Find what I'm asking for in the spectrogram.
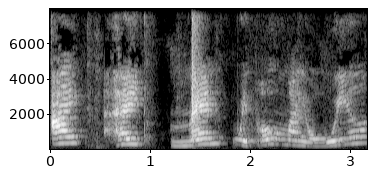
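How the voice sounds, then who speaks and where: A woman with a non-native accent speaks with lively intonation. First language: not English. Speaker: book vlogger. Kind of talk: casual talk to camera.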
